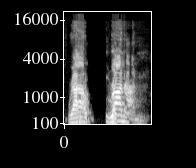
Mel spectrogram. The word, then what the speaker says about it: Raanan: How do you say it? Raanan. Like Raanan sentence.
